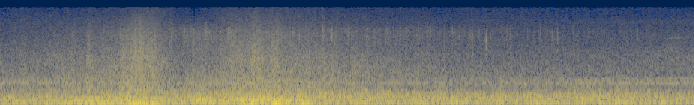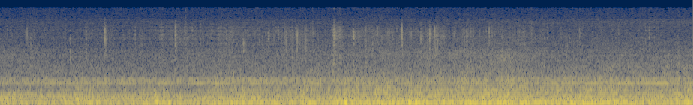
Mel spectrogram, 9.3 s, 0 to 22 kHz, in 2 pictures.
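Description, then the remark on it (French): A continuous, rolling low rumble of artillery shell explosions at Verdun in 1915, swelling slightly in the first seconds and then holding steady and heavy throughout, with no voices. “Les nuages blancs des explosions jaillissaient par vagues au-dessus du sol. Chaque vague était accompagnée d'un grondement roulant et sec, suivi de sifflements qui fendaient l'air, se précipitaient vers le bas et mouraient en frémissant dans l'herbe.”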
